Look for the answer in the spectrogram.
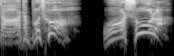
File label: Male Troll Concede, zh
